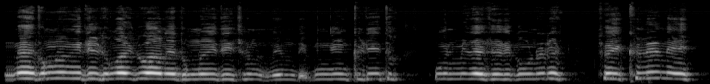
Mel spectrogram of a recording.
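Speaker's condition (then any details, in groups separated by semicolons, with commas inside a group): Brain lesion disability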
